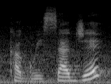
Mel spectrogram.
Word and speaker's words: Kagwisagye: Matthew Kagwisagye. Dr. Matthew is an, obstetrician and gynecologist. Yeah. Did I pronounce it right?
